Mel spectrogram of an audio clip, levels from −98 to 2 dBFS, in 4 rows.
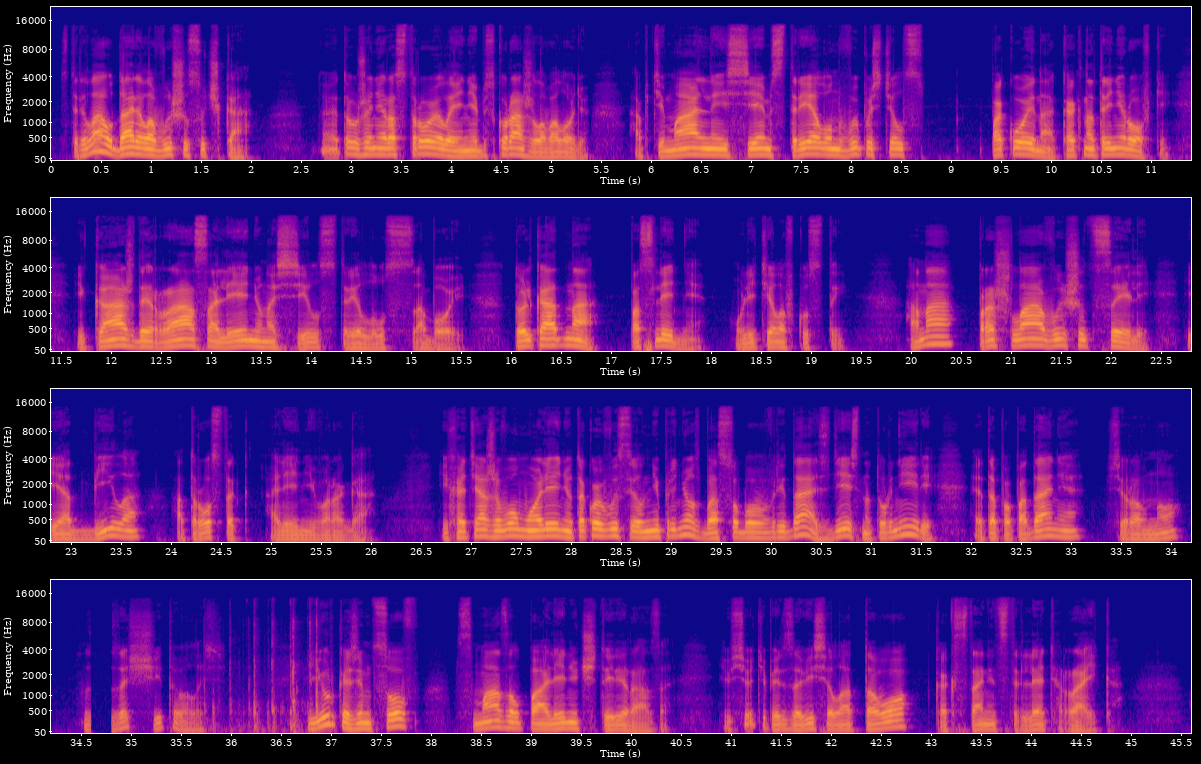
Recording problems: audio cutting out; at 35 s
keyboard typing; faint; from 36 to 37 s; peak 15 dB below the speech

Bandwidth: 14.5 kHz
